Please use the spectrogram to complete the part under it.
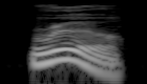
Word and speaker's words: roux: Roux, pronounced roux, is the thickening agent used in three of the five French mother sauces, espagnole, béchamel, and velouté.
